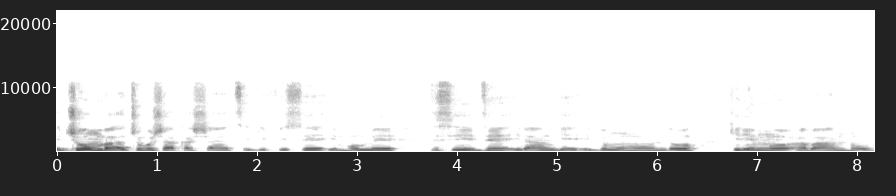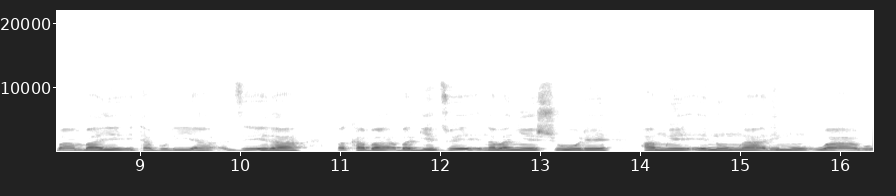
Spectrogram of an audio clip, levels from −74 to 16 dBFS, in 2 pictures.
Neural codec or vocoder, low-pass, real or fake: none; 10.8 kHz; real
